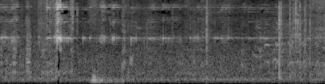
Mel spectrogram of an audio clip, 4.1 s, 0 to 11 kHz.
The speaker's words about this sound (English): For day 12, this is us in the park on the doggies free run.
